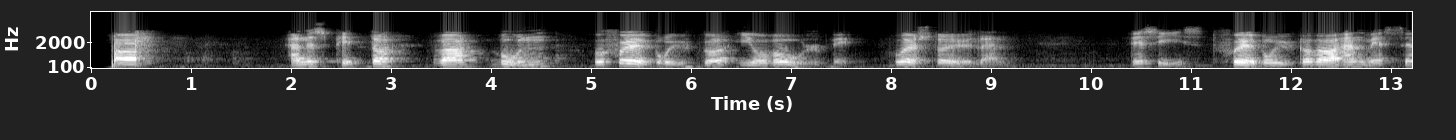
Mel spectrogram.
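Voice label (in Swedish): Gårdby Öland, dialekter; Folkminnen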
